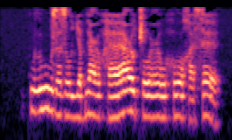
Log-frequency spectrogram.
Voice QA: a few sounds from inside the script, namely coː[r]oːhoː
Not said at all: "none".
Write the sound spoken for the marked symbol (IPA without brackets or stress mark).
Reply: ʕ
